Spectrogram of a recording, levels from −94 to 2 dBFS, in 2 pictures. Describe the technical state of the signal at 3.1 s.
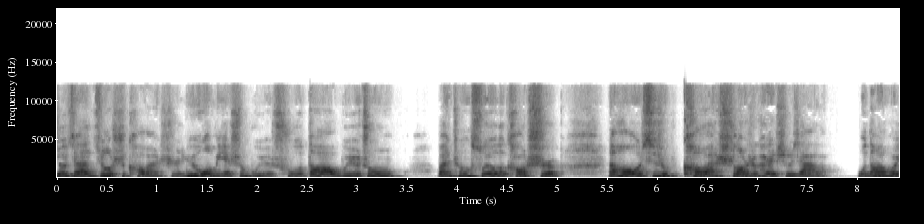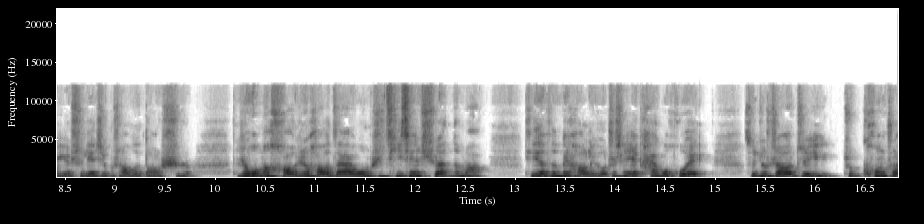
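At 3.1 s the speech signal is intact, with no fault present at that moment.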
